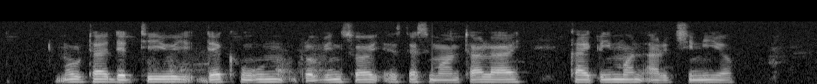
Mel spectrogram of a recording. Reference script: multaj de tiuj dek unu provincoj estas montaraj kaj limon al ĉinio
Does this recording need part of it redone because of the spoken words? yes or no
no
